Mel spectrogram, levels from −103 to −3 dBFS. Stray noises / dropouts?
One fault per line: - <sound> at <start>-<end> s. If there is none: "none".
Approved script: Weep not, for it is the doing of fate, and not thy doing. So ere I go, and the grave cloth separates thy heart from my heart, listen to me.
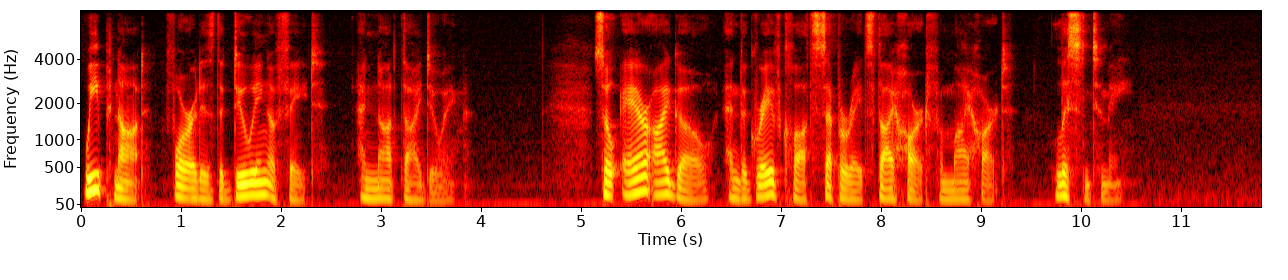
none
